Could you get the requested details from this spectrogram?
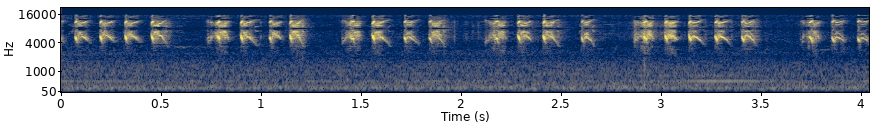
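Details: Young eagle at Berry College, recently fed by the father, is very vocal while the mother defurs prey on the nest at 8:00 AM. Rapid, sharp, high chirps come in evenly spaced groups over faint broadband noise.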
